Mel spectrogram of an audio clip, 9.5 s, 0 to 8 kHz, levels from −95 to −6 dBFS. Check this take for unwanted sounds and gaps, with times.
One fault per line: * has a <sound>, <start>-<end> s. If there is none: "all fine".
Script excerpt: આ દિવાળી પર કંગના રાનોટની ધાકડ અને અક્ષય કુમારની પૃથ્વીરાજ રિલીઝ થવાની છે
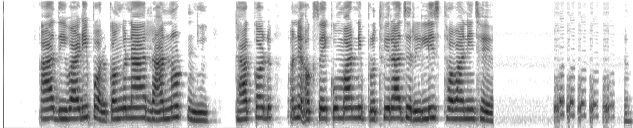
* has a laugh, 8.3-9.2 s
